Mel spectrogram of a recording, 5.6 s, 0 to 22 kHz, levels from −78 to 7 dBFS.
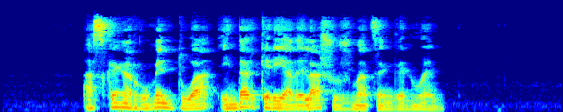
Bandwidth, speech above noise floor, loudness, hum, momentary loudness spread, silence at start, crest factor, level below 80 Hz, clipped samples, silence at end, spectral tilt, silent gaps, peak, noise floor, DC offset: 14.5 kHz; 46 dB; -17 LUFS; none; 10 LU; 0.85 s; 18 dB; -40 dBFS; under 0.1%; 1.2 s; -4 dB/octave; none; 0 dBFS; -63 dBFS; under 0.1%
